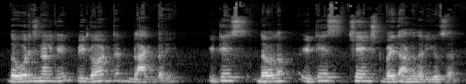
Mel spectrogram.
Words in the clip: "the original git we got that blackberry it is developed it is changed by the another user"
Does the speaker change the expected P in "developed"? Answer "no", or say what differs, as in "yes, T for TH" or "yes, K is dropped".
yes, P is dropped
